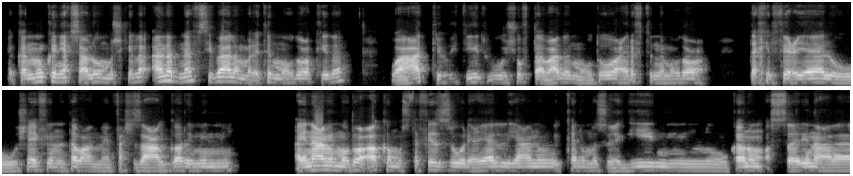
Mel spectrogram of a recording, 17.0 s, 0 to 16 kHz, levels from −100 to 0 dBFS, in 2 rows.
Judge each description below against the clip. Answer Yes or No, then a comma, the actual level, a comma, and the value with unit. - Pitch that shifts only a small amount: Yes, narrow, 2.0 semitones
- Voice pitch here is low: Yes, low, 125 Hz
